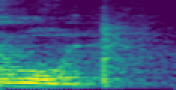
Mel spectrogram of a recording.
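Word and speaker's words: Böhme: una novelista que se llama Margaret Boomer se escribe poemes tengo entendido que se pronuncia Boomer.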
